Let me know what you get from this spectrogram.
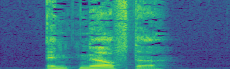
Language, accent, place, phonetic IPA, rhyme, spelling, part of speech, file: German, Germany, Berlin, [ɛntˈnɛʁftɐ], -ɛʁftɐ, entnervter, adjective, De-entnervter.ogg
- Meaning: 1. comparative degree of entnervt 2. inflection of entnervt: strong/mixed nominative masculine singular 3. inflection of entnervt: strong genitive/dative feminine singular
